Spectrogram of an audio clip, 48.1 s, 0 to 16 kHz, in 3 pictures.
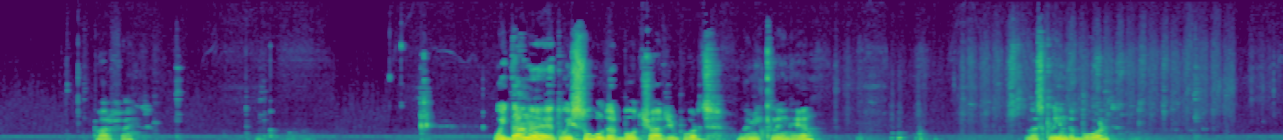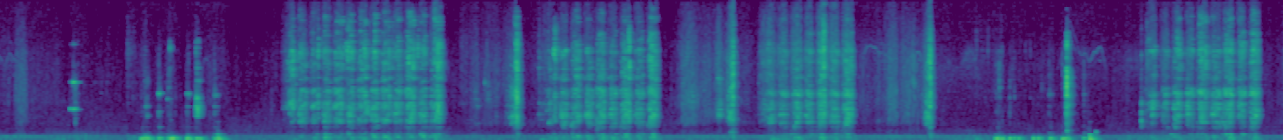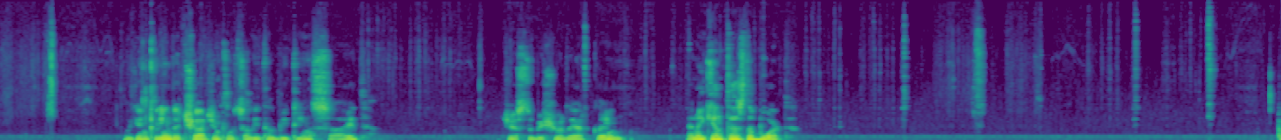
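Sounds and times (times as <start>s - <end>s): faint steady hum: 0.0s - 48.0s
rapid rubbing strokes: 12.0s - 16.5s, 19.6s - 27.7s, 30.3s - 32.3s
tool scraping in a port: 19.6s - 21.6s, 22.4s - 24.4s, 25.0s - 26.8s, 30.3s - 31.9s.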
